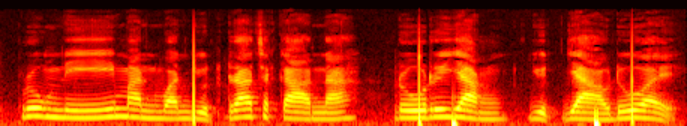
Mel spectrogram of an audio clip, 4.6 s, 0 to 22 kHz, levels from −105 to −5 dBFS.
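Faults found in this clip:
A loud pop at 1.30–1.33 s, a double pop at 2.80–3.06 s, and another double at 3.97–4.25 s, roughly 25 dB above the speech. Likely voltage pulses from a plug, switch or static. Speech continues underneath.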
